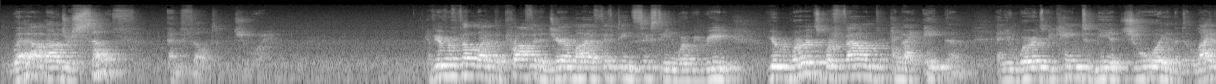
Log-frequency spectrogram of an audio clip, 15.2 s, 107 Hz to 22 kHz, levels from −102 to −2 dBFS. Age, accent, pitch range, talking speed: 40-59, American, 135-160 Hz, 160 wpm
